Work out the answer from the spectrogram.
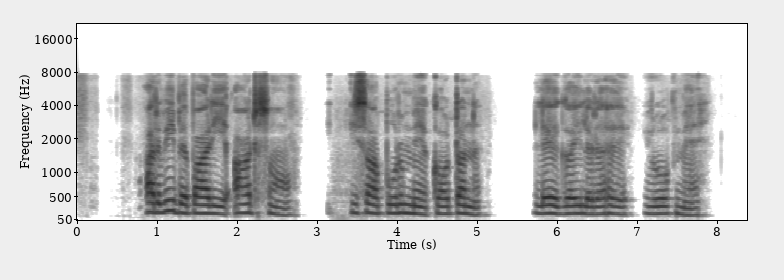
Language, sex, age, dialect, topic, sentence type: Maithili, male, 18-24, Bajjika, agriculture, statement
